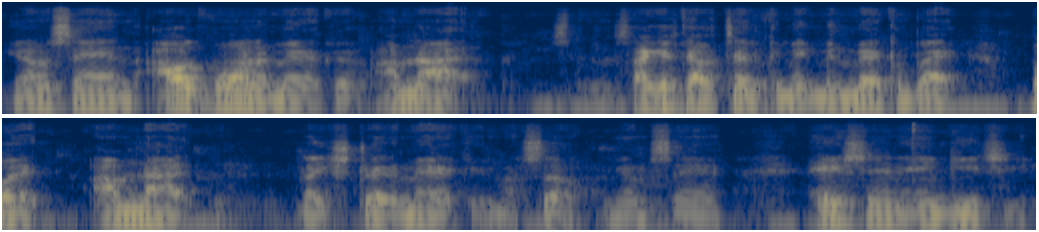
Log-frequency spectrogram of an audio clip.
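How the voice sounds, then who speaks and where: A man's voice: mid-range voice, fairly even intonation, a little fast, slight background noise. A young man from Carolina with a Southern accent, talking earnestly off the cuff in a live stream monologue, with fillers and restarts.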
